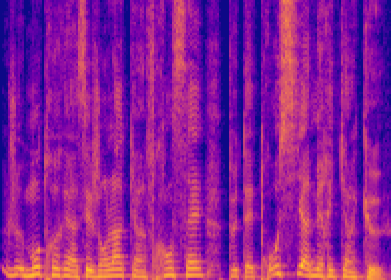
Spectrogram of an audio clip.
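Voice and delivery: high-pitched, stung determination; proud little speech, pitched well up; defiant Passepartout. Acted. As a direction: rise to the challenge in a high voice. Voices Passepartout rising to challenge.

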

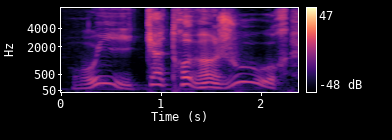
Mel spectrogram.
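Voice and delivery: high, drawn-out cry on the number; exclaiming. A narrator's reading. Stuart breaks into the card game, exclaiming. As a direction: cry it out with swooping pitch. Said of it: "s'écria Andrew Stuart".

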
